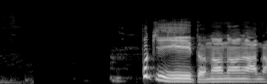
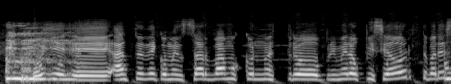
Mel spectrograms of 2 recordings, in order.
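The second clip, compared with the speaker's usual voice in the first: slow, higher announcer tone; 7 semitones higher, slower than usual. Acted. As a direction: present the sponsor like a host. Announces the first sponsor. (voz de locutor)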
